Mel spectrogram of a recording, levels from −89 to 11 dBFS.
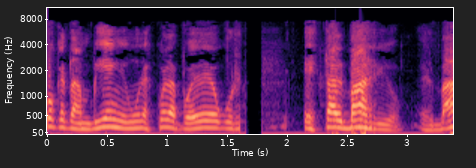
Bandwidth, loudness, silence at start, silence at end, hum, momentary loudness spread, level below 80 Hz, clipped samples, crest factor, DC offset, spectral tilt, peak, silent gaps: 7.8 kHz; -13 LUFS; 0 s; 0 s; none; 14 LU; -38 dBFS; under 0.1%; 14 dB; 2%; -6.5 dB/octave; 0 dBFS; 1.69-1.75 s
